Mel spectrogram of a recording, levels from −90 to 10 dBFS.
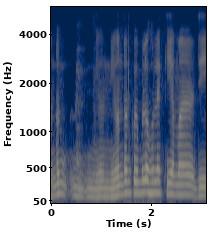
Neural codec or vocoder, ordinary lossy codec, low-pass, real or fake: none; Opus, 16 kbps; 5.4 kHz; real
